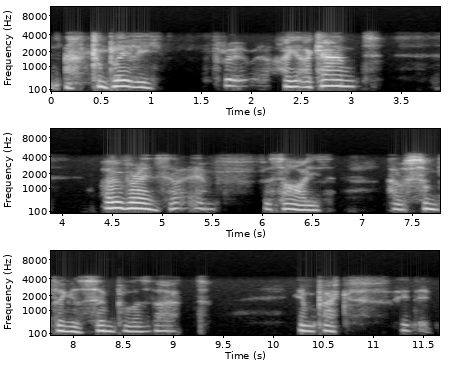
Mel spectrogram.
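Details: Aphasia (dysphasia) after a second stroke in a man, affecting speech and language, including reading.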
